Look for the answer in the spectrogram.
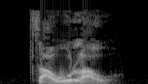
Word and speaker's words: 酒楼: The Cantonese word restaurant is pronounced with a combination of mid-rising and low-level tones. Say again, restaurant. – 酒楼。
